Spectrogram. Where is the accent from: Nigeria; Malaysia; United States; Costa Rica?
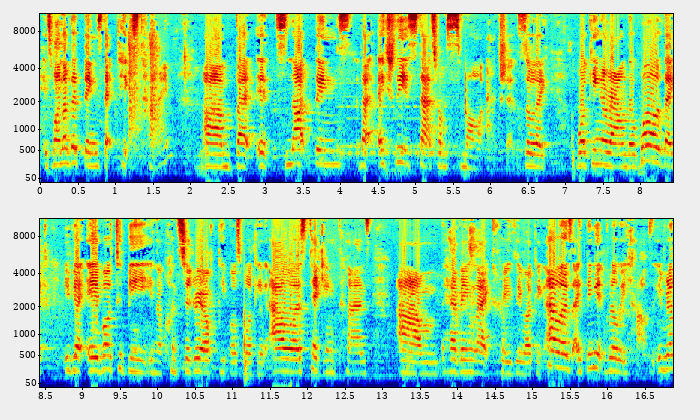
Malaysia; I'm from Malaysia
